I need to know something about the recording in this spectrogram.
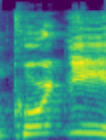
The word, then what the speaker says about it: Courtenay: It is pronounced Courtenay, but it's spelled Courtenay.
